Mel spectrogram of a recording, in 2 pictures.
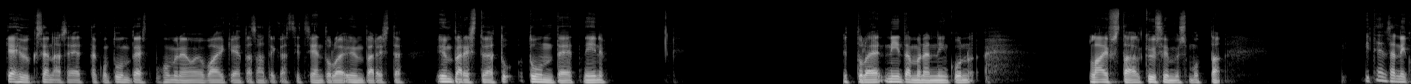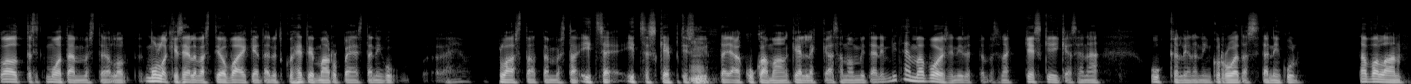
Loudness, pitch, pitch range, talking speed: -23 LUFS, 100 Hz, 95-110 Hz, 145 wpm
